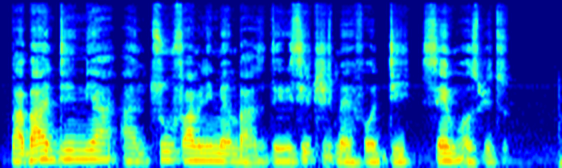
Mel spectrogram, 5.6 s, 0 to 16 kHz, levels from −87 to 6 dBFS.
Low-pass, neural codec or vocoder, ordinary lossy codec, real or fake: 14.4 kHz; vocoder, 48 kHz, 128 mel bands, Vocos; none; fake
